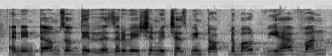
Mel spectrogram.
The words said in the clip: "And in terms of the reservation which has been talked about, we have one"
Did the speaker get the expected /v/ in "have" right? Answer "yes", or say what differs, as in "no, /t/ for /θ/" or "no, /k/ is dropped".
yes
